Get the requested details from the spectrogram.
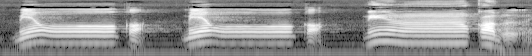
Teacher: qaf dan kaf ini ikhfa'nya dominan, suara yang keluar itu lebih banyak dari hidung.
